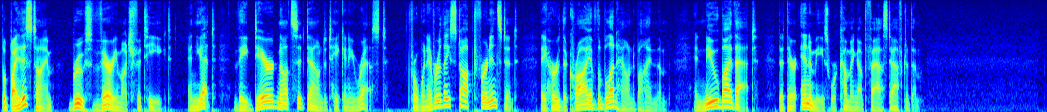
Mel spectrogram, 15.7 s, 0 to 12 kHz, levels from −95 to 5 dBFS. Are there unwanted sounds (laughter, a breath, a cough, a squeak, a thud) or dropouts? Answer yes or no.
no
